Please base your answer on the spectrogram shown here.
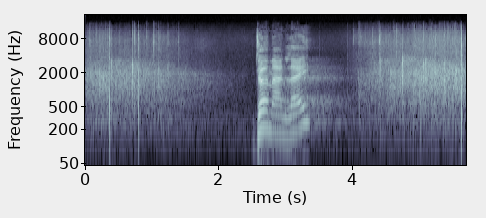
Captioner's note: applause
